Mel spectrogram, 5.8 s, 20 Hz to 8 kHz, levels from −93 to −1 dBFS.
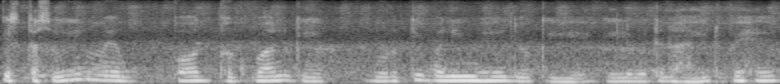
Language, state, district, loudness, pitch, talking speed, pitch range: Hindi, Arunachal Pradesh, Lower Dibang Valley, -18 LUFS, 150 Hz, 165 wpm, 130-155 Hz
